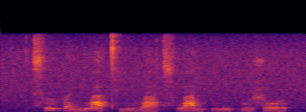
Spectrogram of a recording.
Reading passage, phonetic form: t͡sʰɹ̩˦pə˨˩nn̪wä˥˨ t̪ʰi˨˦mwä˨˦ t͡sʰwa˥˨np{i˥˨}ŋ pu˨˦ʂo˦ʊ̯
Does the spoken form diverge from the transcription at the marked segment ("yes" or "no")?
no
